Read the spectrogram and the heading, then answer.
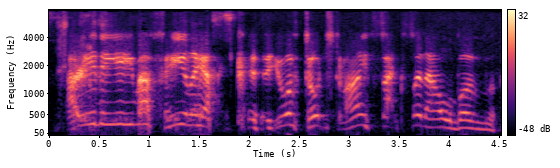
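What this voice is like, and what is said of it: Imitates another person's voice. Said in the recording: “my impression of you at you”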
